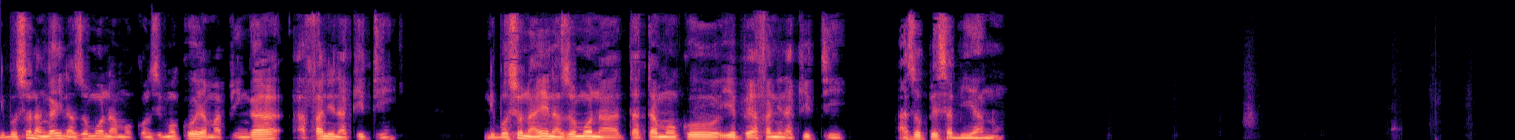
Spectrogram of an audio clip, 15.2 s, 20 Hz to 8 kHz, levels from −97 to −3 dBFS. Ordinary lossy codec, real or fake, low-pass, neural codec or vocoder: AAC, 32 kbps; real; 7.2 kHz; none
